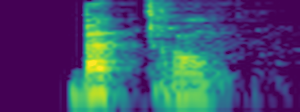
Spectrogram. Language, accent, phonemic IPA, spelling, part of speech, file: French, Canada, /ba.tʁɔ̃/, battront, verb, LL-Q150 (fra)-battront.wav
- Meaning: third-person plural future of battre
